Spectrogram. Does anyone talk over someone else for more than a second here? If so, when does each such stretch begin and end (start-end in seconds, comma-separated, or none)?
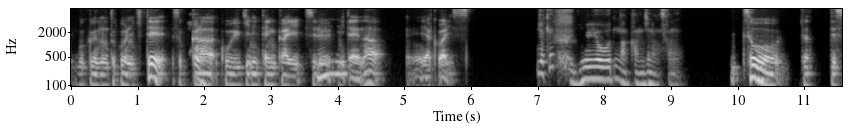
none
